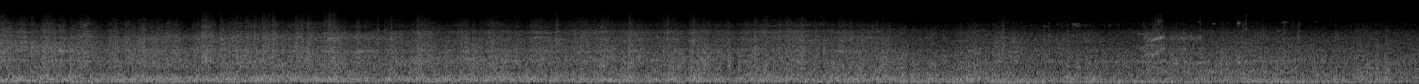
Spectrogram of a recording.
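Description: Railroad cars rolling past with a steady rumble and faint clacking of wheels over rail joints, a brief high wheel squeak about eleven seconds in.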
